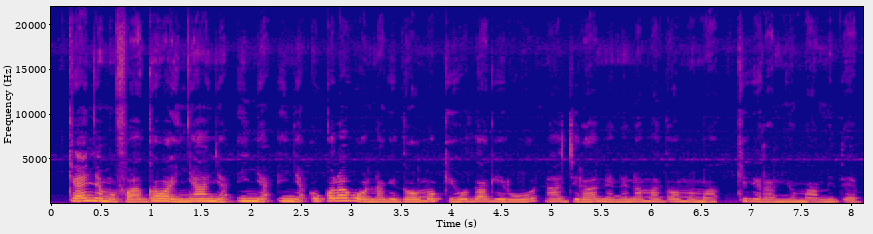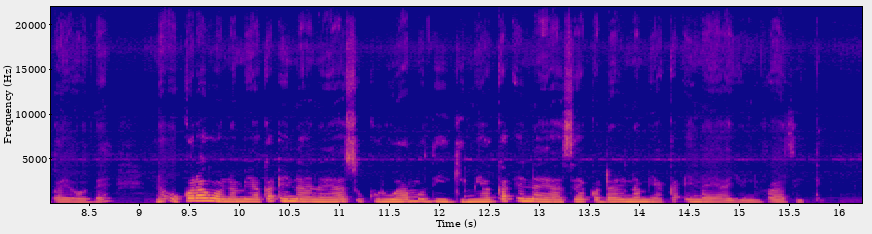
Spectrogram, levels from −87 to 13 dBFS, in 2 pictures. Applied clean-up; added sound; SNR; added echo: none; none; none; none.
